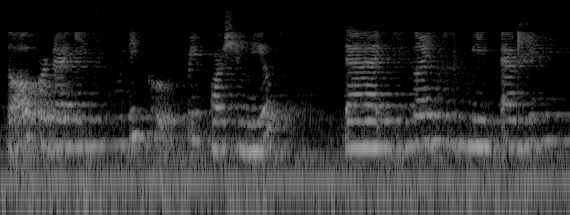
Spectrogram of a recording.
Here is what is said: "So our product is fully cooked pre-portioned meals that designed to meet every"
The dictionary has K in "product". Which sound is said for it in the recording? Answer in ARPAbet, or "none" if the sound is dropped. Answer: none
